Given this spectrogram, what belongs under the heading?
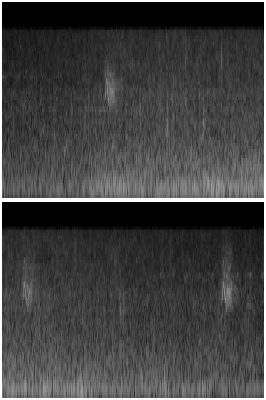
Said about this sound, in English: Said young springbok as the rain began to fall.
